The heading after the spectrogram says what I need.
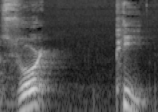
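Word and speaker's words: Zwarte Piet: to talk with about zort Pete z w a r t n p i t which uh is the same as Black Pete that's how you pronounce it in Dutch right now I'm going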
